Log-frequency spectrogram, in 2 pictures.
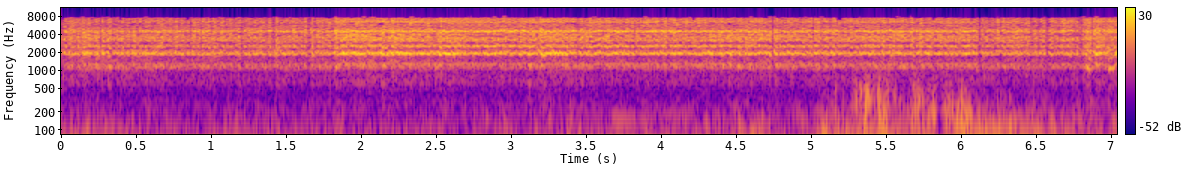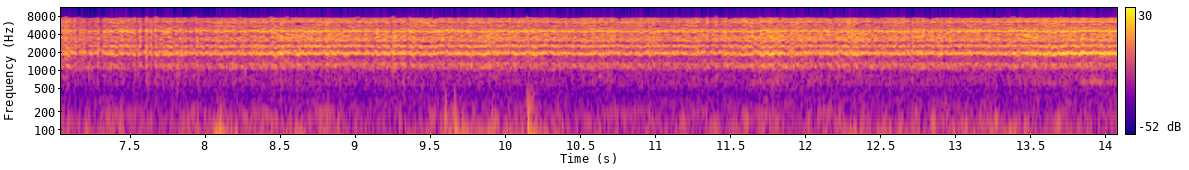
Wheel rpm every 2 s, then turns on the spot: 170, 170, 160, 170, 160, 160, 160.
none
